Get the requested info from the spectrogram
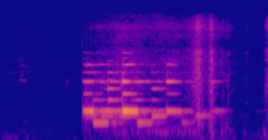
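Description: A short electronic jingle of several clean, steady notes, starting about half a second in and fading out within about a second.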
